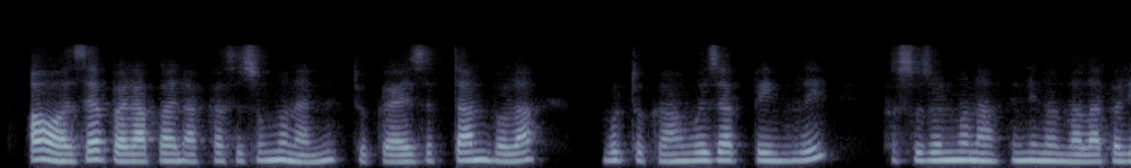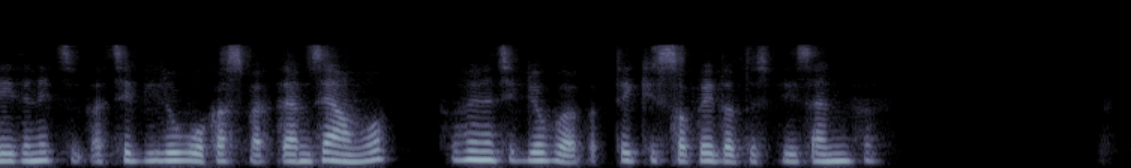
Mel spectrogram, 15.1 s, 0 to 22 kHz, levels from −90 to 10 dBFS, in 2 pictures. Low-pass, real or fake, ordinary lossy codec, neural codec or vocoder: 7.2 kHz; fake; AAC, 32 kbps; codec, 16 kHz, 0.2 kbps, FocalCodec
